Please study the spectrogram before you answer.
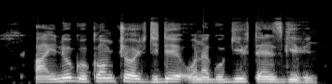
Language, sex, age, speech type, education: Nigerian Pidgin, male, 15-29, spontaneous, tertiary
